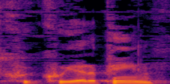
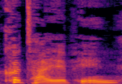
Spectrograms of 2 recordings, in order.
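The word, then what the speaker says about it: quetiapine: Probably mispronouncing this. Quietene. Uh quitapene.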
